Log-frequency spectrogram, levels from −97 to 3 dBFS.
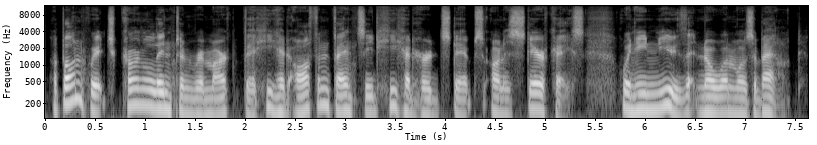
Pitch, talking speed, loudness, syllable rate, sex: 140 Hz, 195 wpm, -21 LUFS, 5.4 syllables/s, male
